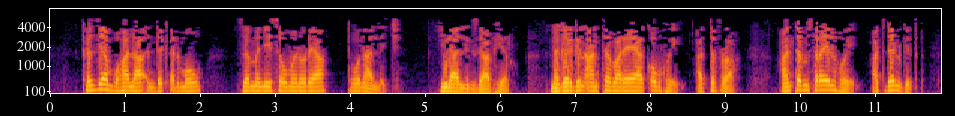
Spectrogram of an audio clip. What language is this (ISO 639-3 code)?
amh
